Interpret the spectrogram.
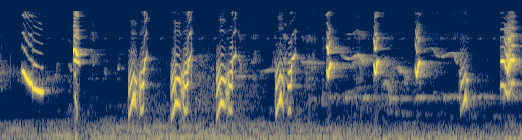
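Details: Oriental magpie-robin singing a lure song to provoke rival kacer. A steady sequence of punchy chirps and downslurred whistles comes roughly three times per second, with a faint sustained tone behind them.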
